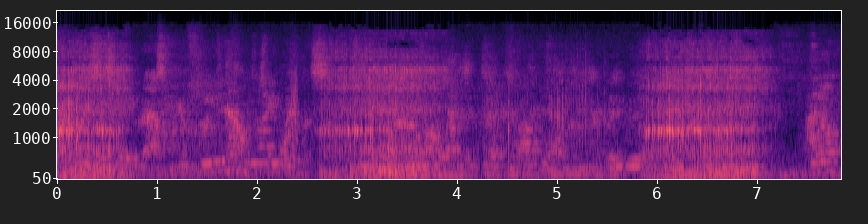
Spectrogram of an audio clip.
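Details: Granddaughter snoring during sleep: rough, rattling breathing noises in cycles, mixed with background voices.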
